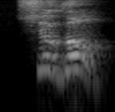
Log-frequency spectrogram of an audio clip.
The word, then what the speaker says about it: second: prononce avec a femme second ça s'écrit avec C mais se prononce gu 6 x se prononce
